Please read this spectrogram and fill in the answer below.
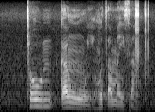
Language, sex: Southern Sotho, male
